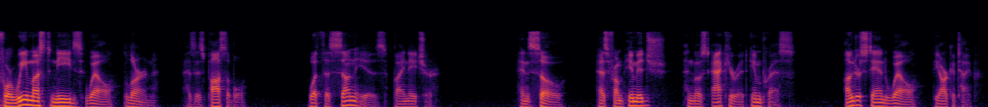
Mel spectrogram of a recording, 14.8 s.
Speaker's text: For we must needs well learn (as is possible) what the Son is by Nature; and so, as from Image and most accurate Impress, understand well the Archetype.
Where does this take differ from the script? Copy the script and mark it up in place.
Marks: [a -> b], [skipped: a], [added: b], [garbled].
For we must needs well learn (as is possible) what the Son is by Nature; and so, as from Image and most accurate Impress, understand well the Archetype.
